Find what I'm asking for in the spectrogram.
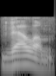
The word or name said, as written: vellum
